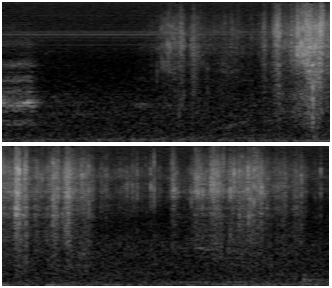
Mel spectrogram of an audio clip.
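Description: Dry fallen leaves crackling and rustling in a quick run of sharp crunches, loudest about halfway through, as a cat moves over a sparrow it has killed. A short pitched call comes at the very start.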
